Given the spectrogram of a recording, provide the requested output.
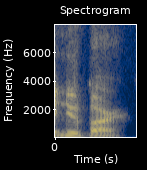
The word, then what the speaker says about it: Nootbaar: I heard somebody, I think Lars Nootbaar, is that right? Which, did I say it right? – Yeah. – Okay, Nootbaar. He sounds like a candy bar.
